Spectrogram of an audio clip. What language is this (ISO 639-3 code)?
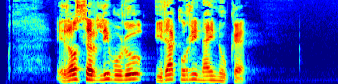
eus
